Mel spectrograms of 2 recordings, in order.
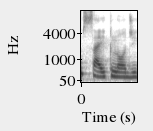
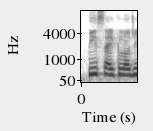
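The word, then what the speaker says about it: psychology: का उच्चारण नहीं होता अब इसको हम पढ़ेंगे निमोनिया पी निमोनिया नहीं पढ़ेंगे निमोनिया अब इसको पढ़ेंगे हम साइकोलॉजी क्या पढ़ेंगे एस से शुरू होगी ये स्पेलिंग लेकिन पी तो लिखा जाएगा पी साइलेंट है इसमें ये आपको ध्यान रखना है पी साइकोलॉजी नहीं पढ़ेंगे साइकोलॉजी और इसको निमोनिया इस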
